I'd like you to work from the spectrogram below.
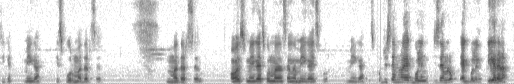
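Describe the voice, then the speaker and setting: A man teaching botany in a live online class, asking students questions by name and dictating answers slowly. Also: on the high side, animated, slight background noise.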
